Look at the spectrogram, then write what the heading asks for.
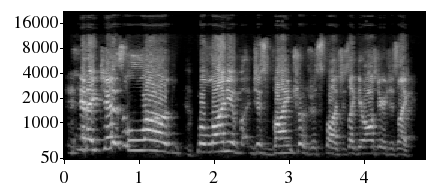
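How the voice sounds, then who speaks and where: A man's voice: sits high, moderate pace, fairly bright tone, low-quality recording. A man chatting casually as co-host of a film review discussion.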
